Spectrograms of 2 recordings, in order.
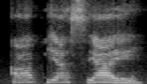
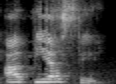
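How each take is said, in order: First: Apiaceae slow with every vowel sounded; wrong reading. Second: Apiace slow and loud, ending in e; correct reading. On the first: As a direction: say apiaceae letter by letter. (pronunciación incorrecta: apiaceae con a-e separadas) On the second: (pronunciación correcta: apiace lento y fuerte) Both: Shown as a demonstration. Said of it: "no digo".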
